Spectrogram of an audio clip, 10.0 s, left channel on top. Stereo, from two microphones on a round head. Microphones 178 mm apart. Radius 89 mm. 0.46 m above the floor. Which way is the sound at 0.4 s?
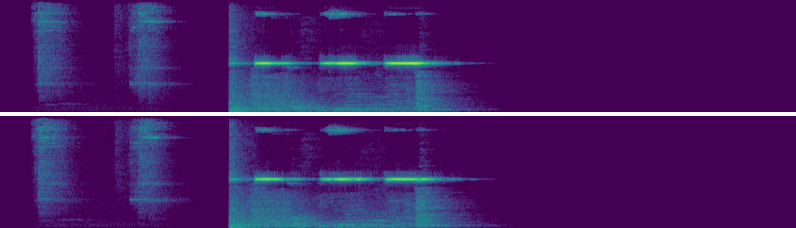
5° left (ahead or behind).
